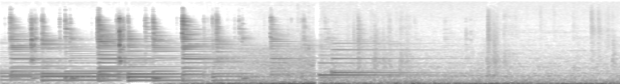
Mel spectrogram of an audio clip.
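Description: A NordWestBahn regional train to Bad Zwischenahn closes its doors: a loud series of stepped electronic warning tones over a low interior rumble, then the engine hum and rolling noise carry on steadily, with no one speaking.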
